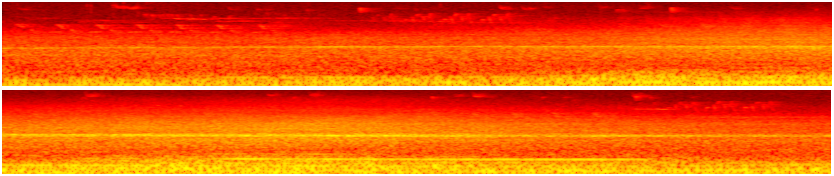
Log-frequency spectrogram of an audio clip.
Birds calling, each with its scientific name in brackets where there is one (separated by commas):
Northern Cardinal (Cardinalis cardinalis), Black-capped Chickadee (Poecile atricapillus), Common Yellowthroat (Geothlypis trichas), unidentified bird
